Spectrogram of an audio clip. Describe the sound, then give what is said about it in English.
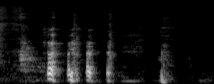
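Dogs bark in a quick burst of four sharp yips, then one more after a short pause, loud, as someone arrives home, with no talking and no clear jingle of keys. “got home and the dogs and keys are.”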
